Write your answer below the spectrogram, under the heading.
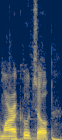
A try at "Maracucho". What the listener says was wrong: you're forgetting to roll the R, man.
